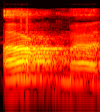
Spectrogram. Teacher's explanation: حمزہ اقصی حلق سے، عین وسط حلق سے ادا کریں گے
